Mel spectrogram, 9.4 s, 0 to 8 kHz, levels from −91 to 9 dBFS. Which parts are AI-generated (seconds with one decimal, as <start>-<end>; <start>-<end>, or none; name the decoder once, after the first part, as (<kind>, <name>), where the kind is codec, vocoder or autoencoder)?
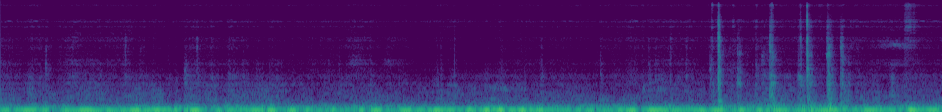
0.0-9.4 (codec, SNAC)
